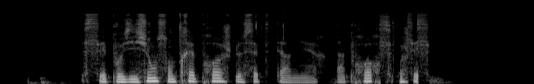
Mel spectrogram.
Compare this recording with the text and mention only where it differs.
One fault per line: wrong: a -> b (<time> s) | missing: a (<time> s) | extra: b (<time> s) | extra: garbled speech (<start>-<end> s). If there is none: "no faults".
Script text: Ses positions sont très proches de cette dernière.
extra: garbled speech (3.4-4.3 s)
